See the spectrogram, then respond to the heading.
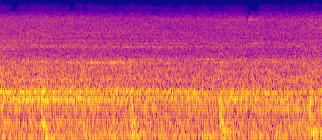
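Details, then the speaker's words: Rolls-Royce at low speed: a dull thud about every two-thirds of a second under a rolling hiss. The bearings sound fine; a driveline thud and knock, with the flex disc/flex plate or a CV joint suspected but not confirmed. "I can hear all the bearings are good yeah it's not a brine it's it's like a thud and knock"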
